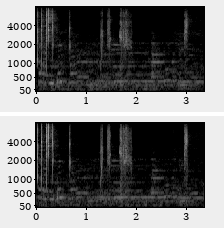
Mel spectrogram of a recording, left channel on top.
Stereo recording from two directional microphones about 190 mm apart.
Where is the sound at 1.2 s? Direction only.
20° right (ahead or behind).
